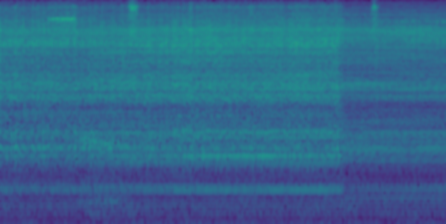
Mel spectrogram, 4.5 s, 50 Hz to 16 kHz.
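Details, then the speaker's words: Tire Razor tire truing machine motor on a regulator at about 7 volts, just after oiling the bearings: steady fine high-pitched whir with even hum that softens as oil takes effect; normal, quieter running after lubrication. "See how much quieter everything gets when you hit a little bit of oil?"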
